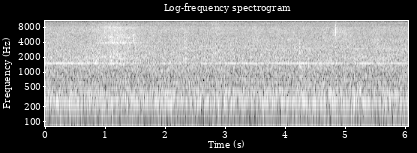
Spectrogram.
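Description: Steady rush of a gas-fired glory hole and the hot shop's blowers while a glass piece is reheated, with a low hum and a faint high whine that fades out just before the end.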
